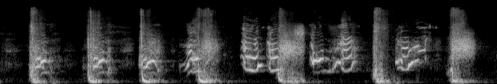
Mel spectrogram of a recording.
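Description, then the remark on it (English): A rapid series of heavy punching thuds from a sound effect, about seven blows landing loud in an uneven rhythm, mixed with short grunting or vocal sounds between the hits and no speech. “Who are you punching there?”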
